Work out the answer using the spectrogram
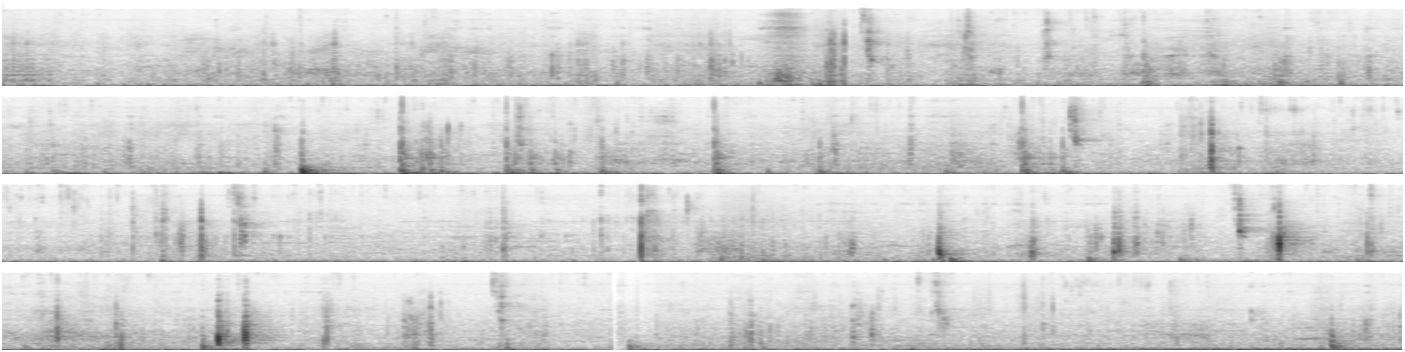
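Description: A person eating close to the microphone: chewing and biting, with irregular sharp clicks and occasional crunches.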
